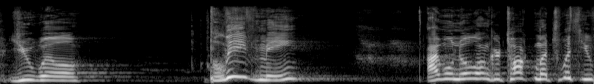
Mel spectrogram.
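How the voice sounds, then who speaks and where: A male pastor preaching a sermon, animated and playful, acting out scenes with funny voices. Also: sits high, big-room sound. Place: church sanctuary.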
